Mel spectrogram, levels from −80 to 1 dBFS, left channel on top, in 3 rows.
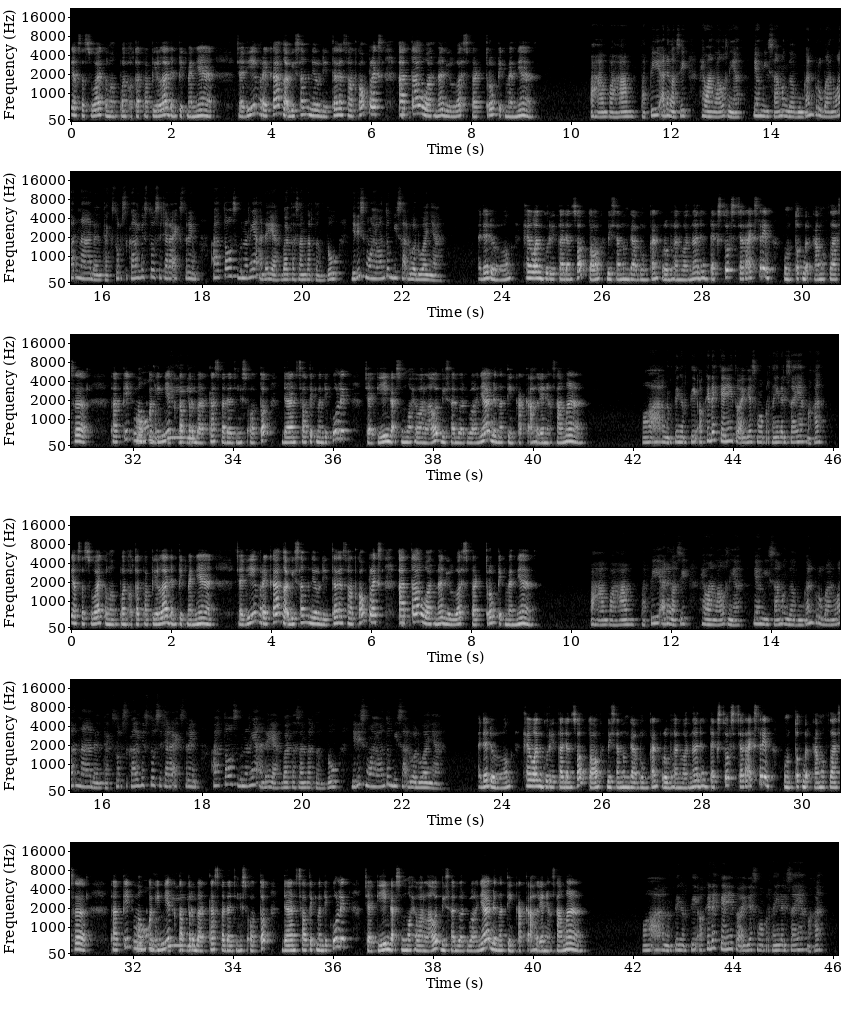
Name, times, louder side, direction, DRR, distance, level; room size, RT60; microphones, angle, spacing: voice 1, 0.0-9.3 23.5-41.0, right 2 dB, 30° right, 4 dB, 1.5 m, -26 dB
voice 2, 10.4-13.4 13.6-17.9 18.2-20.7 21.0-22.8 32.1-33.2 42.2-45.7, left 2 dB, 80° left, -2 dB, 1.8 m, -31 dB
11.5 x 6.7 x 4.5 m, 0.37 s
head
